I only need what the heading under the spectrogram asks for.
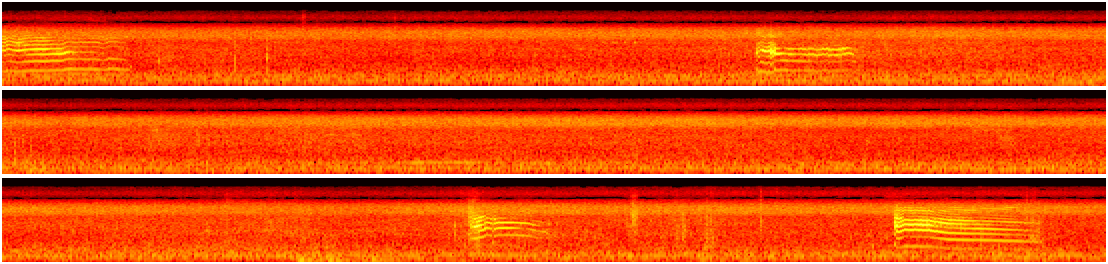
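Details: Stray cat at a ferry terminal while ferries are cancelled, coming up to be petted; four harmonic meows spaced across the stretch, near the start, about five, seventeen and nineteen seconds, over steady broadband wind and surf noise.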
